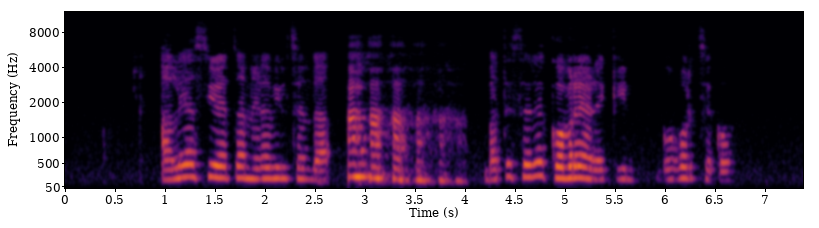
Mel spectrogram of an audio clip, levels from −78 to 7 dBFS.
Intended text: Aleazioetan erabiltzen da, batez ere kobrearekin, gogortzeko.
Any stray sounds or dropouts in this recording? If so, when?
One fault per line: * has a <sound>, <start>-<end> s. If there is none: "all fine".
* has a laugh, 2.8-4.0 s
